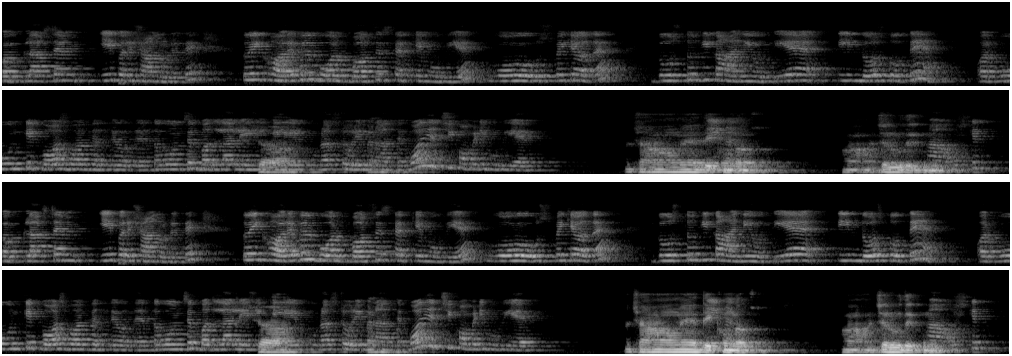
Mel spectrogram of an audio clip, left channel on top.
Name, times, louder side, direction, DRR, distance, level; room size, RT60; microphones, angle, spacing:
voice 1, 0.0-6.0 6.5-9.3 9.7-15.4 17.0-17.6 19.3-19.8, right 3 dB, 30° right, -1 dB, 1.4 m, -33 dB
voice 2, 12.6-13.0 16.3-17.5 18.5-19.5, right 6 dB, 70° right, 7 dB, 0.4 m, -19 dB
7.3 x 5.3 x 3.0 m, 0.81 s
head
